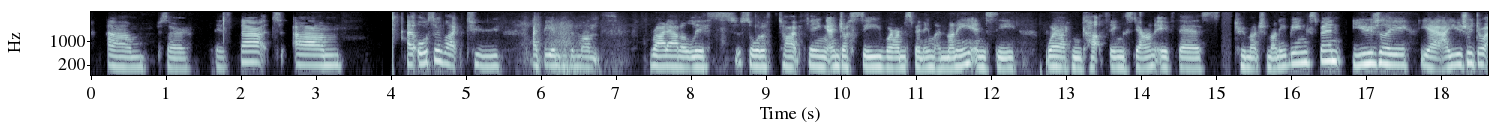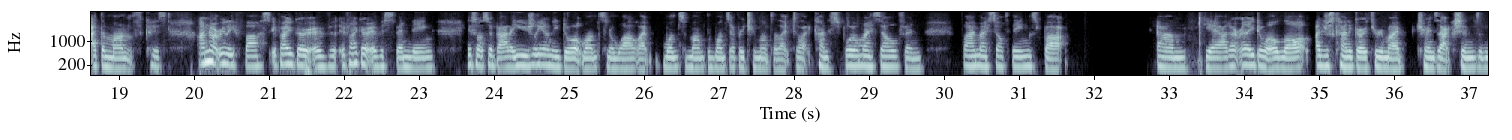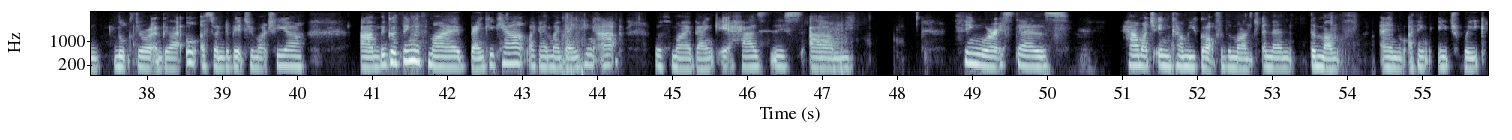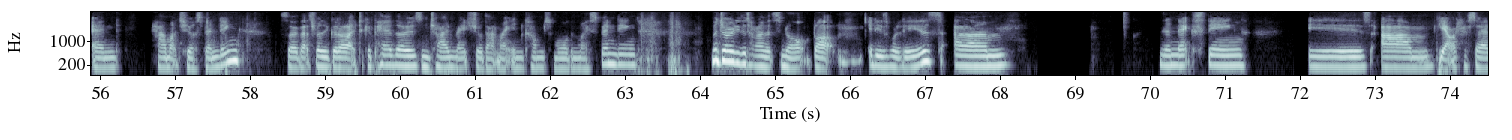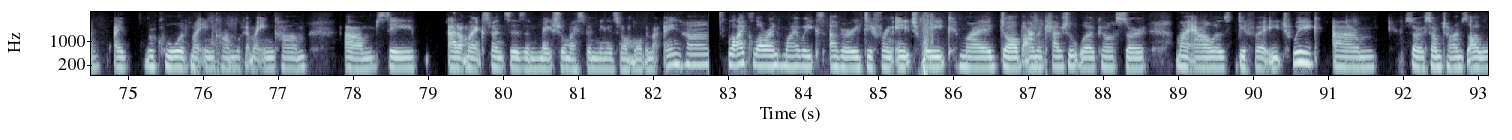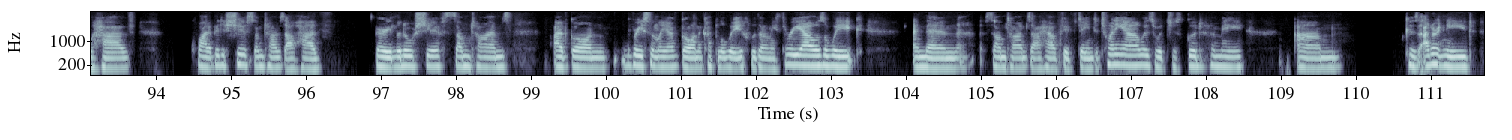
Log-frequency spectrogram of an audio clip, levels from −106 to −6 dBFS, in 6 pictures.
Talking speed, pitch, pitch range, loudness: 175 wpm, 175 Hz, 165-190 Hz, -26 LUFS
